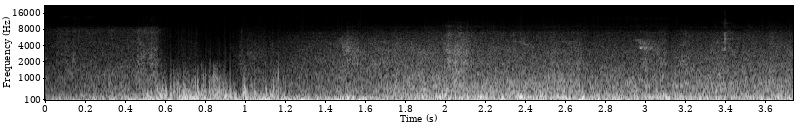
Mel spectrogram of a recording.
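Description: Loud, steady roar of wind and surf at a muddy, brown sea during a flood, buffeting the microphone with no pauses and no voices.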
